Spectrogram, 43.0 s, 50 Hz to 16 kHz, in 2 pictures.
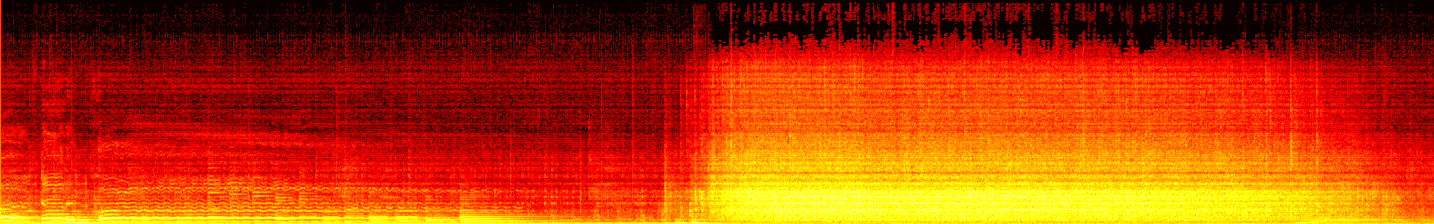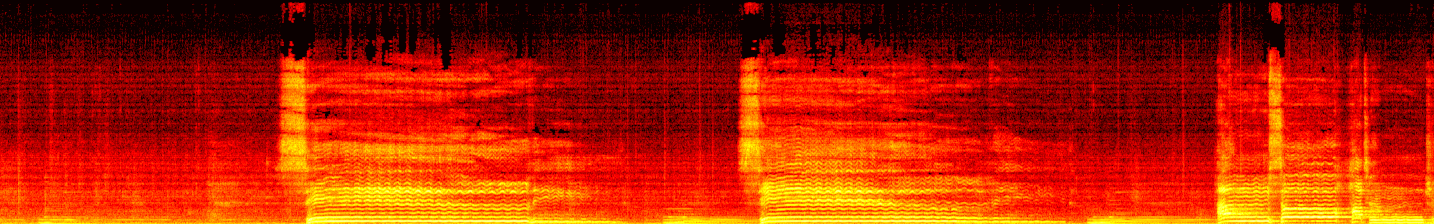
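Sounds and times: guitar: 0:00.0 - 0:43.0
audience applause: 0:10.2 - 0:21.6.

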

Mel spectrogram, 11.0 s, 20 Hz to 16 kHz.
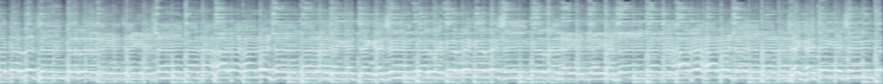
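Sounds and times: harmonium: 0:00.0 - 0:11.0
men singing devotional song: 0:00.0 - 0:11.0.

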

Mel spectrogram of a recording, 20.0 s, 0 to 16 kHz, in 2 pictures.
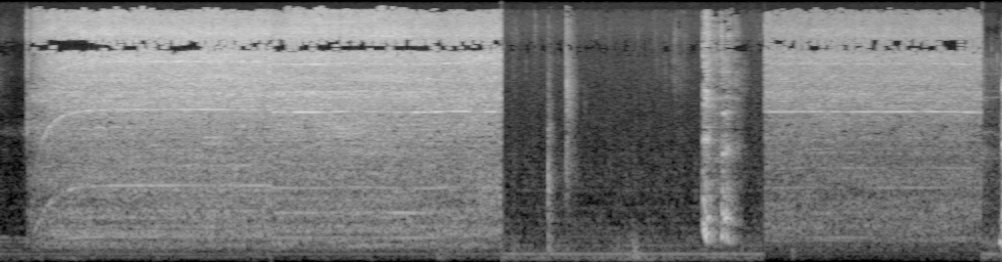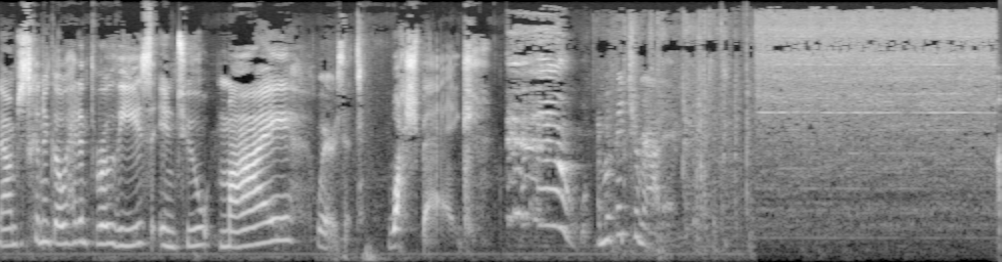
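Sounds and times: handheld vacuum motor whining: 0:00.3 - 0:05.1, 0:07.7 - 0:09.8, 0:17.4 - 0:20.0.

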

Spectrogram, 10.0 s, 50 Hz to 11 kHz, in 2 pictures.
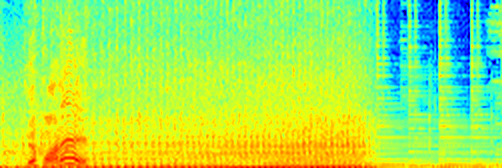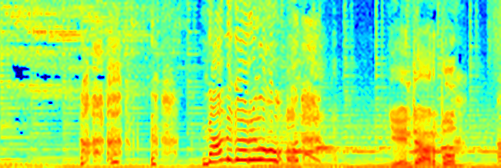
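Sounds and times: rickshaw engine running: 0:00.0 - 0:05.1
background music: 0:03.3 - 0:10.0.

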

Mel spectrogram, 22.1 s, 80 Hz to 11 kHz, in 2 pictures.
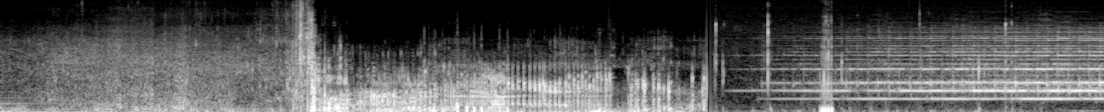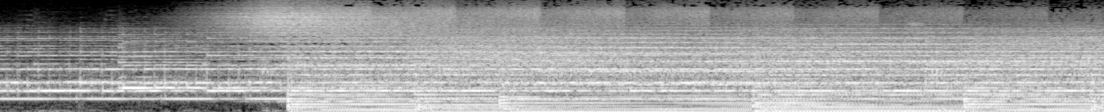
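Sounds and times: churning bubbling water: 0:00.5 - 0:07.2
synth chord music: 0:07.8 - 0:22.0
sharp hit: 0:12.9 - 0:16.3.

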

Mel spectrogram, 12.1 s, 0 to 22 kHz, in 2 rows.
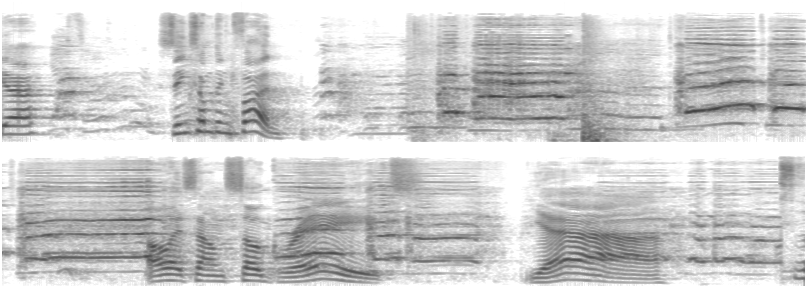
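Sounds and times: dull thump: 0:04.1 - 0:04.7
girl singing high notes: 0:11.3 - 0:12.0.

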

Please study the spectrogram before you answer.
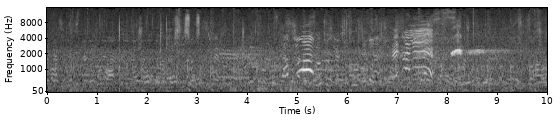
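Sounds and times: faint voices: 0:00.0 - 0:10.0
referee's whistle blast: 0:08.1 - 0:09.0.

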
